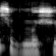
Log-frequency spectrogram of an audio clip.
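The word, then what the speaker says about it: tsutsugamushi: ये सुगमुशी जो है, ये टी वाला स्टार्टिंग वाला जो अपने साइलेंट रखना है, सुगमुशी बोलते हैं इसको।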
